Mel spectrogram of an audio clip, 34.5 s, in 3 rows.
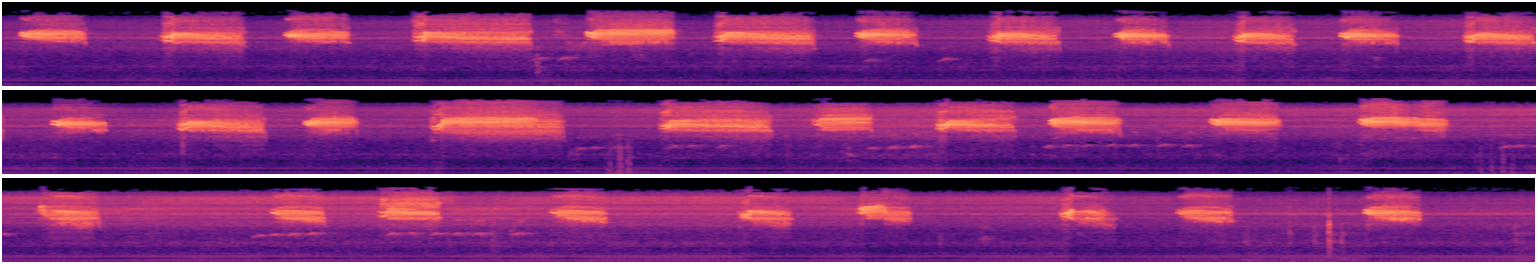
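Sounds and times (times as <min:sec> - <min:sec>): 
juvenile Oriental magpie-robins hissing: 0:00.0 - 0:34.5
soft whistled notes: 0:15.7 - 0:20.6, 0:22.7 - 0:23.8, 0:24.9 - 0:27.5.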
